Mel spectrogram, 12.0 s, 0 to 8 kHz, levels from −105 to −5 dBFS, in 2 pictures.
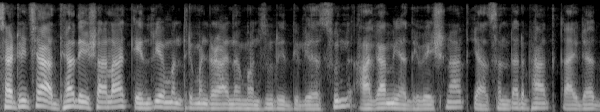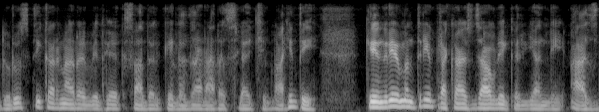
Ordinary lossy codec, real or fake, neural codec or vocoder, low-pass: none; fake; codec, 24 kHz, 3 kbps, HILCodec; 7.2 kHz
